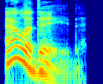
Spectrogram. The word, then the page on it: alidade: British English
